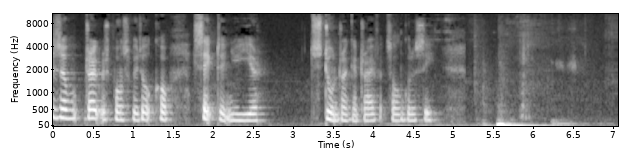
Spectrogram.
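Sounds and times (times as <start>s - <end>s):
speech: 0.0s - 5.1s
low thump: 5.4s - 6.2s.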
